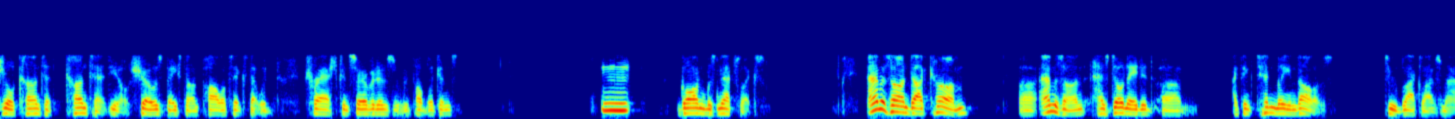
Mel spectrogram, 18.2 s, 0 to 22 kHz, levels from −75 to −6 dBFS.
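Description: Speech plays through a G.729 codec throughout: nothing passes above 3.8 kHz, and codec damage is plainly audible as a rough, synthetic texture from speech rebuilt out of a vocal tract filter, pitch predictor and sparse pulses, fitting 8 kbit/s. Plain band-limiting would only dull it.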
